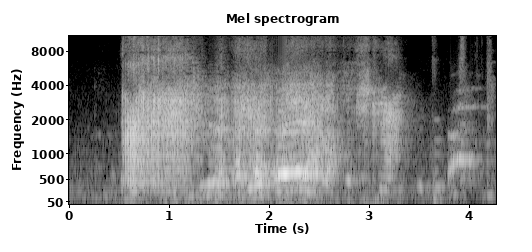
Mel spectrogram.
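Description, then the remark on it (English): A long, loud, sputtering fart from a man in a video being played back, carrying on for about three seconds with a rough, buzzy texture, trailing off into a shorter burst at the end. “Spoiler alert. He's going to fart.”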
